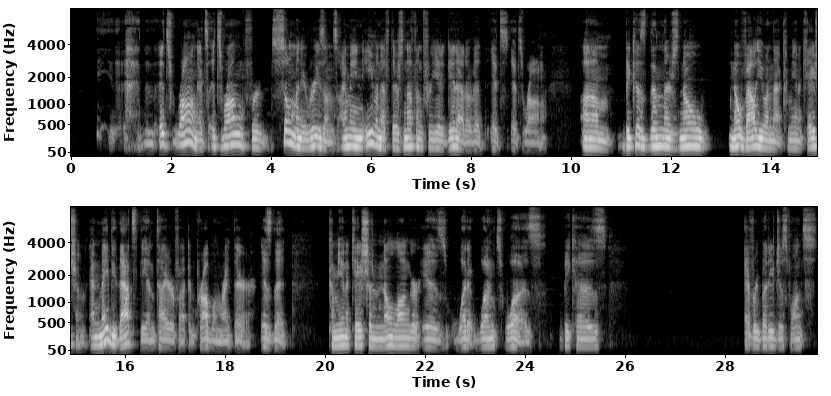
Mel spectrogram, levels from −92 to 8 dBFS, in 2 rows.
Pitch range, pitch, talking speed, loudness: 105-130 Hz, 115 Hz, 115 wpm, -19 LUFS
